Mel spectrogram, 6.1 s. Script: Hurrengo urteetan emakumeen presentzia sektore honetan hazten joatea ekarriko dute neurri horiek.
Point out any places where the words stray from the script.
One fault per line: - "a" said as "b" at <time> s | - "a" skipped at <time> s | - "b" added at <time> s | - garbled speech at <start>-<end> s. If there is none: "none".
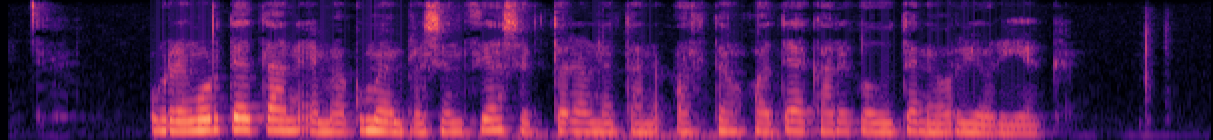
none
